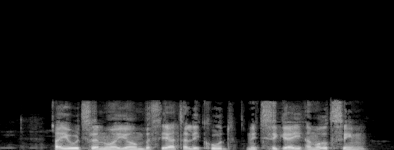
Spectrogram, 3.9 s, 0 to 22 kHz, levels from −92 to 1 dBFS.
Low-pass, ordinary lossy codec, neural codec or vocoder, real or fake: 7.2 kHz; AAC, 32 kbps; none; real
